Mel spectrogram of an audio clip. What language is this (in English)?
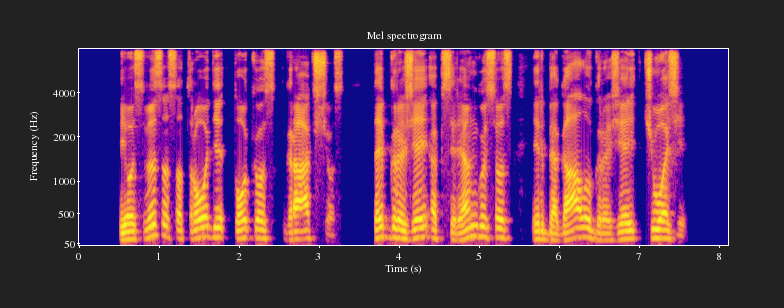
Lithuanian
